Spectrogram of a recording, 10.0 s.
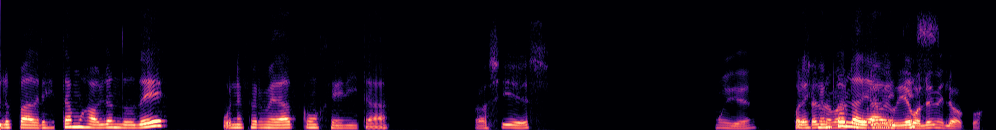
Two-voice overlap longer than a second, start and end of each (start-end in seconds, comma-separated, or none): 8.0-9.4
